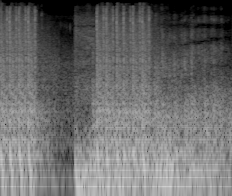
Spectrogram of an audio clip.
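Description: Rapid AK rifle fire in Counter-Strike, a dense continuous burst that breaks off briefly and resumes loud and close, with no voices over it.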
